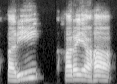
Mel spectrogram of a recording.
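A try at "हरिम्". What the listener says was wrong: இல்ல ஹரிம், அது வந்து இம் அங்க இந்த இடத்துல மறைஞ்சிருக்கு. ஹரிம்.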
